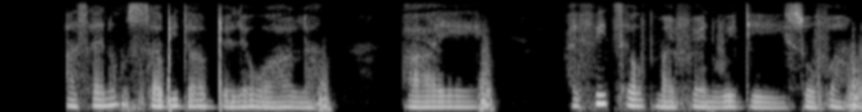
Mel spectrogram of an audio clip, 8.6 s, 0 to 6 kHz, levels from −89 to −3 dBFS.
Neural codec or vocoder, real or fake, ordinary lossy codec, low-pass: none; real; none; 5.4 kHz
